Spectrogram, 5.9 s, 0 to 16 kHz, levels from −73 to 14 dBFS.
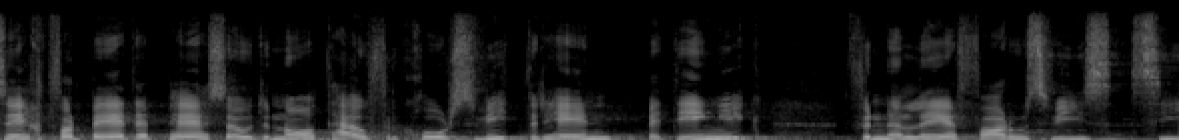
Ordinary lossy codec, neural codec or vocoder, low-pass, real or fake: none; none; 14.4 kHz; real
